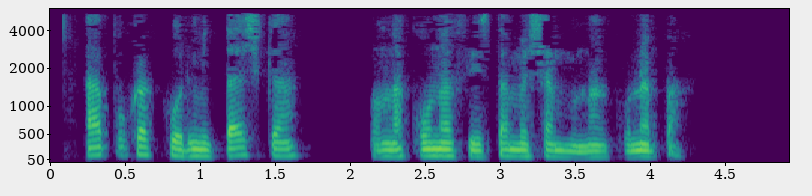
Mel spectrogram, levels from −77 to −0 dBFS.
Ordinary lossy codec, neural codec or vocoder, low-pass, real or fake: MP3, 24 kbps; codec, 24 kHz, 0.9 kbps, DualCodec; 5.4 kHz; fake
